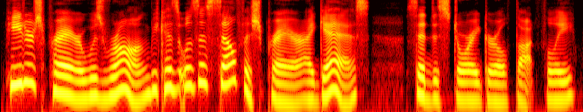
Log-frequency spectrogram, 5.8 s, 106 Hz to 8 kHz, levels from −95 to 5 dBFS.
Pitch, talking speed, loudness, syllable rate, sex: 210 Hz, 175 wpm, -18 LUFS, 4.5 syllables/s, female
